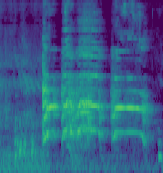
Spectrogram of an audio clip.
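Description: A rooster crows loudly and close by, in two drawn-out bursts, with soft clucking before and after.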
